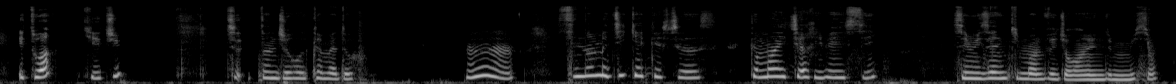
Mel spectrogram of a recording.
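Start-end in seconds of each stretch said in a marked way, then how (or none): 0.2-1.2 put-on fully girly, feminine woman's voice. Voicing Douma introducing the character to a captured human; girly female voice as Douma. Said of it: "je fais la voix d'une meuf".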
